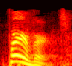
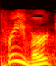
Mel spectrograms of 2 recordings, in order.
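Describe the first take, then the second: First: The first syllable is said as per. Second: The first syllable is said as pre. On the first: The speaker calls it right. "when they mean" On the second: The speaker calls it wrong. "Texans will say the word prevert"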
